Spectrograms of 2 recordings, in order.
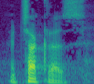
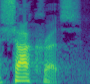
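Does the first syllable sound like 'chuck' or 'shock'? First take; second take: chuck; shock. First: The first syllable sounds like 'chuck'. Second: The first syllable sounds like 'shock'. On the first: The speaker calls it right. "that's how you pronounce it" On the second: The speaker calls it wrong. "in asana yoga we talk about the chakras, but that's not what it is"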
